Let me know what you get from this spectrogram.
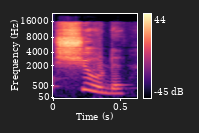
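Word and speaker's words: should: शुड। ठीक है? इसकी रियल प्रोनाउंसिएशन है। करेक्ट प्रोनाउंसिएशन है शुड। तो इसे हम शुड नहीं पढ़ेंगे। यहां पर ये जो एल लेटर है वो साइलेंट है।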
